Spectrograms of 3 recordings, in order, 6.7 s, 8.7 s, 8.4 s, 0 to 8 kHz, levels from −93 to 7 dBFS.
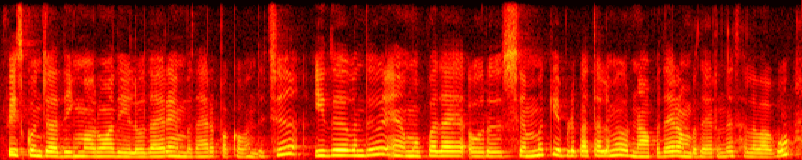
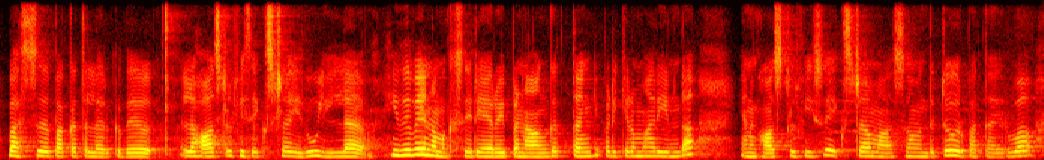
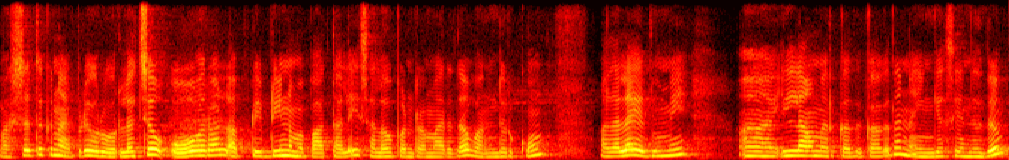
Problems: background sounds at intervals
